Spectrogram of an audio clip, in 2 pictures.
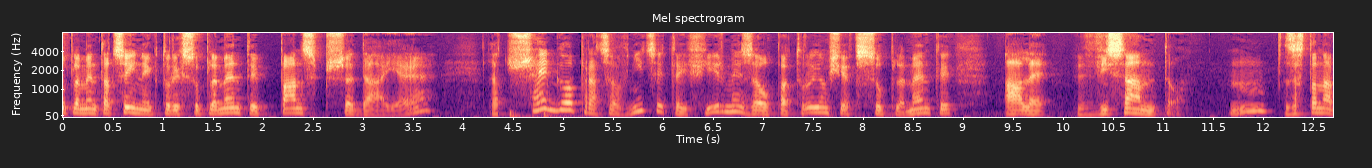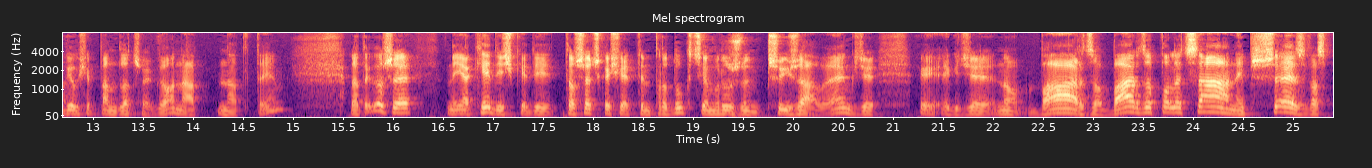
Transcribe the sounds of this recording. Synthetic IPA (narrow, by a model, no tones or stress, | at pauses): suplɛmɛnt̪at̪sɘjnɛjkt̪uɾɘxsuplɛmɛnt̪ɘpanspʂɛd̪a̰jɛ̰ | d̪̥lat͡ʂɛɡɔpɾat̪sɔvɲit̪sɘt̪ɛjfʲiɾmɘzaɔpat̪ɾujɔ̃w̃ɕɛfsuplɛmɛnt̪ɘ | alɛ | vʲisant̪ɔ̰ | zast̪anavʲjawɕɛpand̪lat͡ʂɛɡɔnanat̪ːɪmd̪̥lat̪ɛɡɔʐɛjakʲjɛd̪ɪɕkʲɛd̪ɘt̪ɾɔʂɛt͡ʂkɛɕɛt̪ɘmpɾɔd̪ukt̪sʲjɔmɾuʐnɘmpʂɘjʐawɛmɡd͡ʑɛ | ɡd͡ʑɛnɔbaɾd̪zɔbaɾd̪zɔpɔlɛt̪sanɘpʂɛzvas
